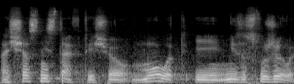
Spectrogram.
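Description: With noticeable background noise behind him, a man speaks at a moderate pace and medium pitch with ordinary pitch variation. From northern Kazakhstan and Siberia. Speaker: church minister, former army officer. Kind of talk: testimony.

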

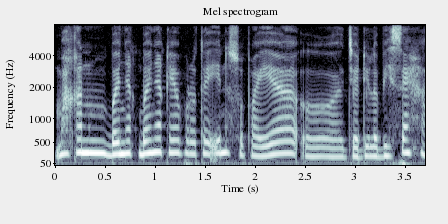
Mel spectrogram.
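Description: A woman with an ordinary speaking voice talks at a moderate pace with ordinary pitch variation, recorded very cleanly against a silent background in a dry, close sound with no echo. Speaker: radio health program presenter. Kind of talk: educational talk on health. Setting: studio. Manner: explanatory, conversational.

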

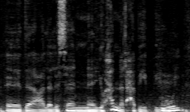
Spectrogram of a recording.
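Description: Noticeable background noise runs under a man's voice as he speaks. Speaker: pastor. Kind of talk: religious discussion. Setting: studio. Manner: halting.

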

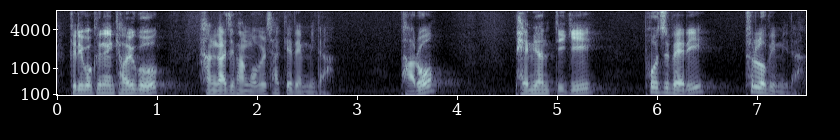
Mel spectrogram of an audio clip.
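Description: A man at medium pitch with lively intonation and long, frequent pauses, recorded very cleanly against a silent background. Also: fairly slow pace. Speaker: pastor. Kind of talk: sermon.

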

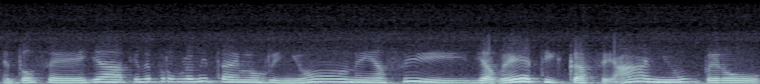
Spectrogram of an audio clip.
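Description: Her intonation is lively. This woman speaks at a very slow pace. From Dominican Republic. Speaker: caller. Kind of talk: phone-in question. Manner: halting.

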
